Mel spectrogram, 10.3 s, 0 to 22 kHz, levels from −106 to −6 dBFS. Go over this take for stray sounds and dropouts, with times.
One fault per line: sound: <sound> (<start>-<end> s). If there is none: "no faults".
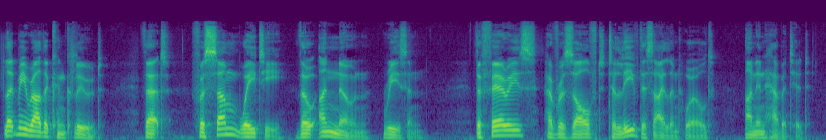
no faults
